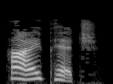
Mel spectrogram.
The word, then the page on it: high pitch: British English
